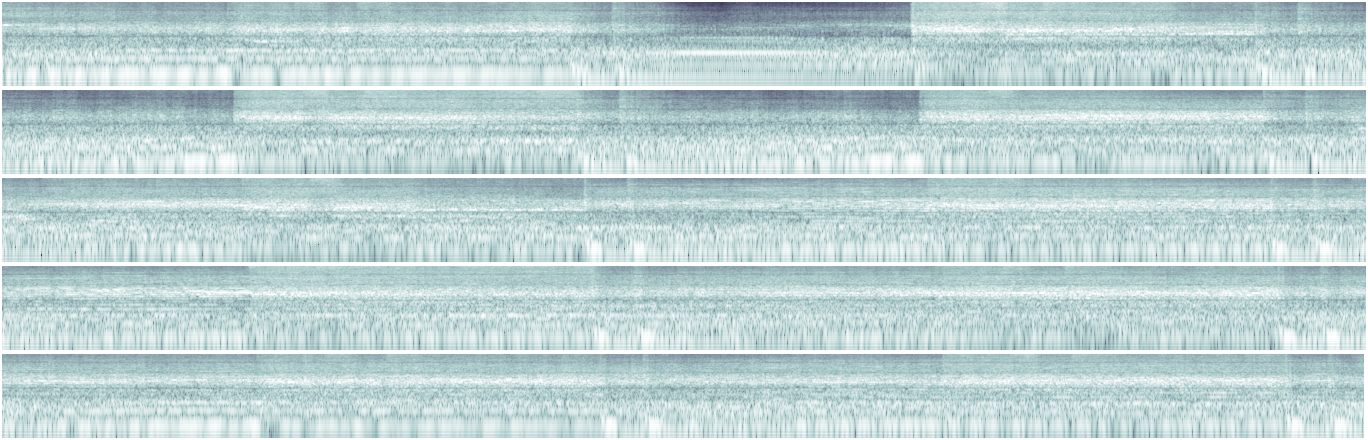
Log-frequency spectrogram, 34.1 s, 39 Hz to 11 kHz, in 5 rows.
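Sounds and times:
distorted electronic noise music: 0.0 - 34.0.

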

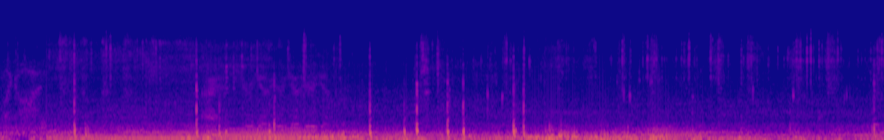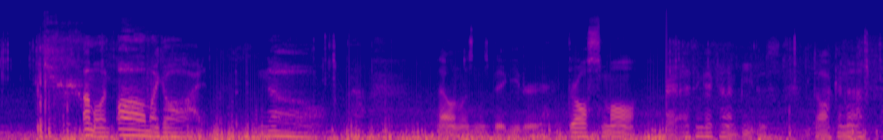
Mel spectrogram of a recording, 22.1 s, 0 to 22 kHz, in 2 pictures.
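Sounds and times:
low motor hum: 0.0 - 22.0
sharp clicks and ticks: 0.6 - 12.0.

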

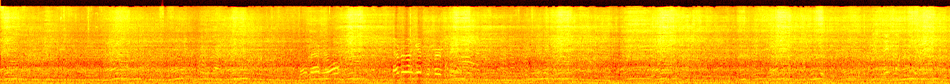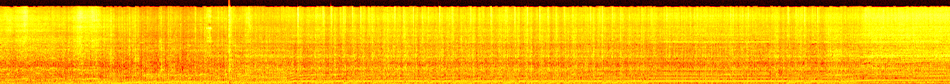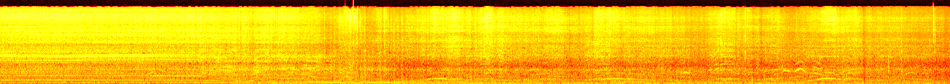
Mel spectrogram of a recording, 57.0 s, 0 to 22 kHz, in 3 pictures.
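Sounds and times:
snowmobile engine revving: 0.0 - 57.0
snowmobile engines idling: 0.0 - 57.0.

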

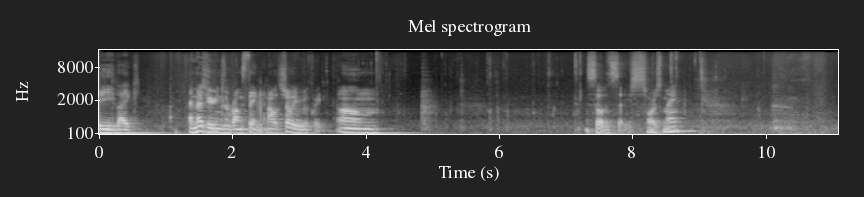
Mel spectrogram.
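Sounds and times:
faint keyboard clicking: 2.3 - 7.4.

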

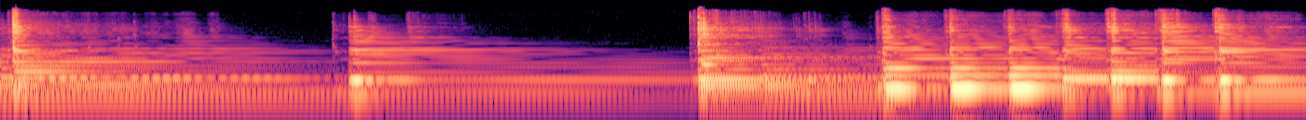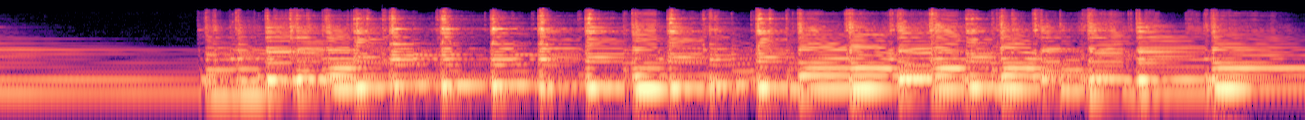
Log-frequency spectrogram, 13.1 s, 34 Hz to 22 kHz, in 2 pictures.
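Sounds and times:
oud plucked notes: 0.0 - 13.0.

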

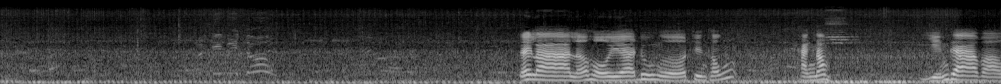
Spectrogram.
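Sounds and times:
crowd: 0.0 - 10.0
motorbike traffic rumble: 0.0 - 10.0.

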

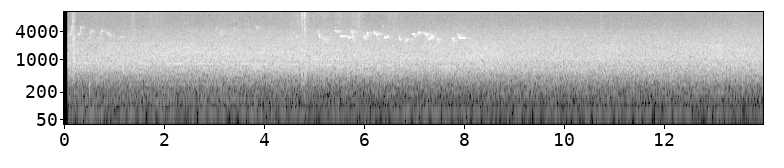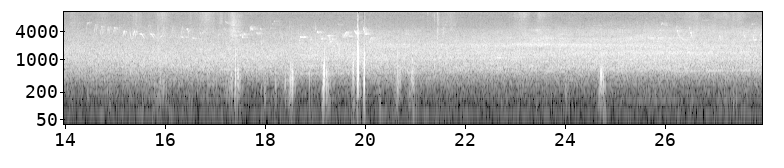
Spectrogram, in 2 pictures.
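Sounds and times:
outdoor background noise: 0.0 - 27.9
small birds chirping: 3.0 - 8.2, 13.4 - 22.2, 25.6 - 27.9.

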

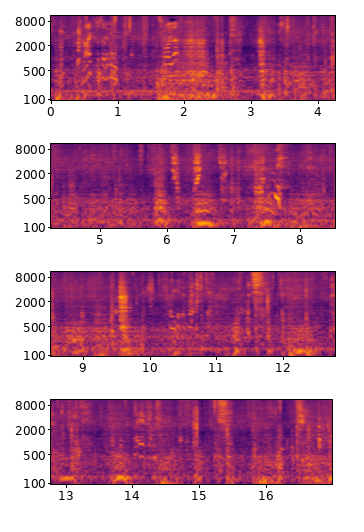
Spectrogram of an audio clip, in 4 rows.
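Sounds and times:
outboard motor hum: 0.0 - 17.0.

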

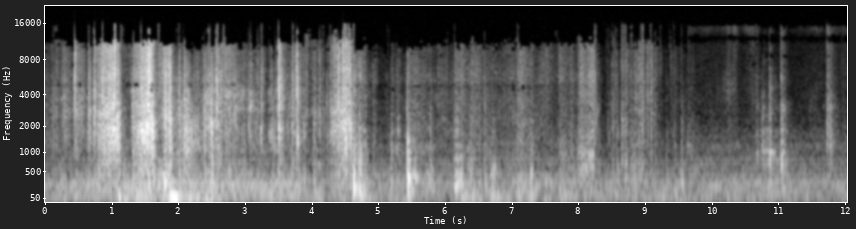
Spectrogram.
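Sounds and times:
paper rustling and crinkling: 0.0 - 4.8.

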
